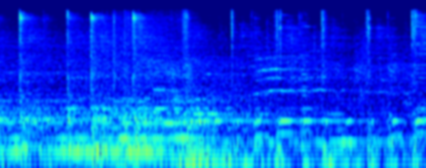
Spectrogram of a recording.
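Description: Gymnastics floor exercise music playing, with sustained low notes and sharp percussive hits.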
